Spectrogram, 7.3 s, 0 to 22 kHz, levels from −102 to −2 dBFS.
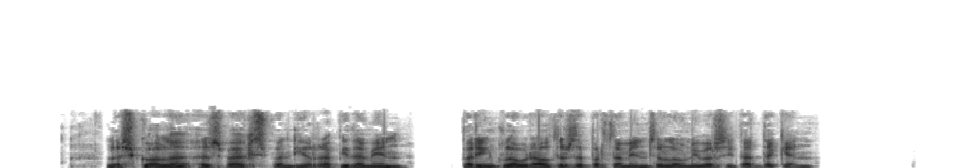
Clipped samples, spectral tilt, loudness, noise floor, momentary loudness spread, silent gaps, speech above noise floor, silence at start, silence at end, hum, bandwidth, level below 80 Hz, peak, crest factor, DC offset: under 0.1%; -4.5 dB/octave; -19 LUFS; under -90 dBFS; 7 LU; 3.12-3.47 s; over 71 dB; 0.8 s; 1.2 s; none; 8 kHz; -58 dBFS; -2 dBFS; 18 dB; under 0.1%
